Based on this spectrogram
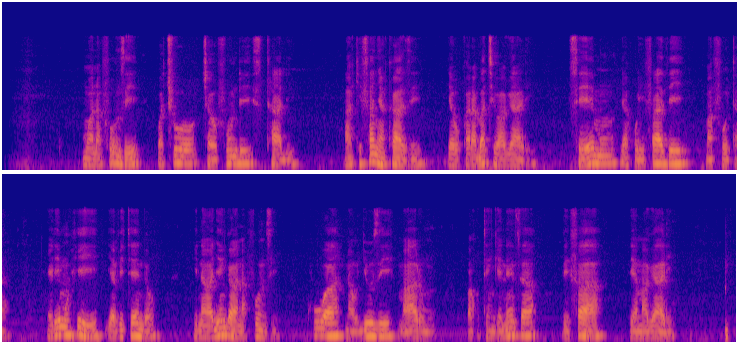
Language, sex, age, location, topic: Swahili, male, 18-24, Dar es Salaam, education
